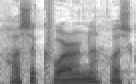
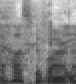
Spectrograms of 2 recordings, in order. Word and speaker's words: Husqvarna: Well, we've been using the auto mowers from Husqvarna. That's how you pronounce them. – Yeah, Husqvarna. – In the US. – Yeah. – We have a different pronunciation for it over here, but we've been using the auto mowers from them, and initially just in the trial settings.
